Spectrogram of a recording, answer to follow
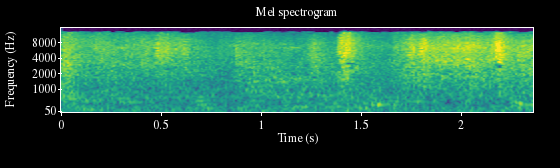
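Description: A bird calling, with faint voices in the background.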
